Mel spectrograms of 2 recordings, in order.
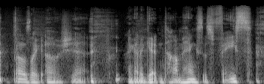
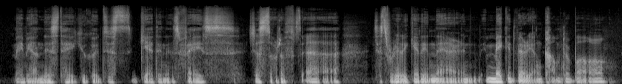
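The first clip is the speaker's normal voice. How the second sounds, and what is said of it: Imitated Swiss German accent. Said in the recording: “that imitation of the accent... Swiss German”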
